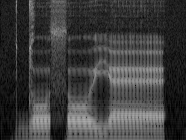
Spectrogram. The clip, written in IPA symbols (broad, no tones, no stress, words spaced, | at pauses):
doθoːjɛː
